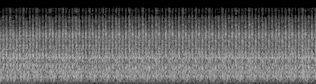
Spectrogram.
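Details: 2000 VW ALH TDI diesel with no power and white smoke, at idle: an uneven, stumbling clatter two or three times a second, a random misfire. The owner has heard it may be the injection pump; this is unconfirmed.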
